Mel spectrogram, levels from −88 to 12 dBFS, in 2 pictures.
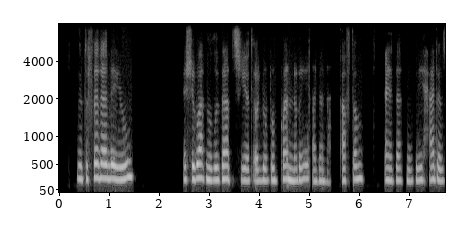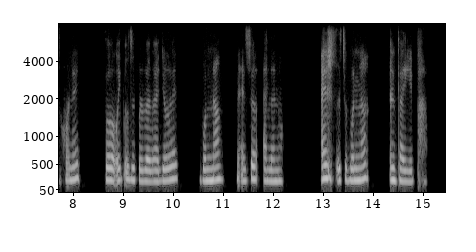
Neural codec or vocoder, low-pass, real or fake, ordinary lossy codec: codec, 16 kHz, 1 kbps, FunCodec, trained on LibriTTS, 50 frames a second; 7.2 kHz; fake; Opus, 16 kbps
